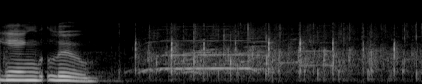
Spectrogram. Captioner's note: cheers, applause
